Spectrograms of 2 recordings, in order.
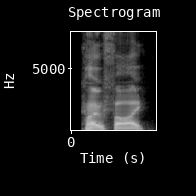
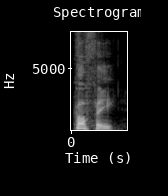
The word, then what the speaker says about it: Ko-fi: up I did but it's not Kofi although that's how it's spell it's coffee so there's a coffee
